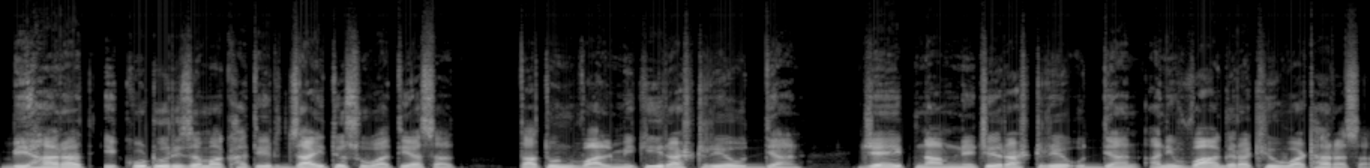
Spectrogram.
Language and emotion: Goan Konkani, neutral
